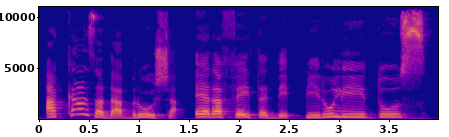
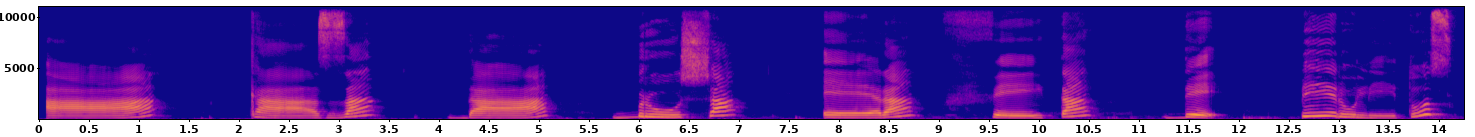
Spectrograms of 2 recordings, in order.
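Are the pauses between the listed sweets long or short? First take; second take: short; long. First: It is read fluently with short pauses. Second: It is read slowly with long pauses. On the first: "com uma outra fluência; é uma pequena pausa" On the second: "aqui nós lemos até mais pausado"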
